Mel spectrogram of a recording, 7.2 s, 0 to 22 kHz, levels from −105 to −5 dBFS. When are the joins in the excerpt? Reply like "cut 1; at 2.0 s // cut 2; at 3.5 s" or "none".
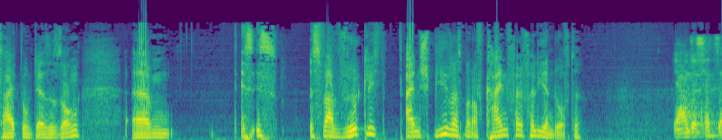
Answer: none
